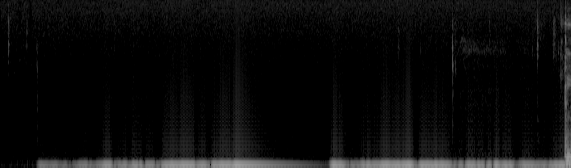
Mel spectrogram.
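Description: A deep, smooth sine-like bass tone, a single sine wave isolated from a sample recorded in space, holds steady, briefly drops out, then returns and sustains, loud and low with no other sounds.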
